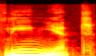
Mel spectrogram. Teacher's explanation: Put the stress on the first syllable.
